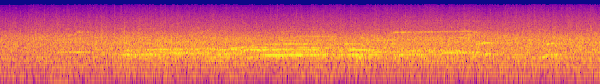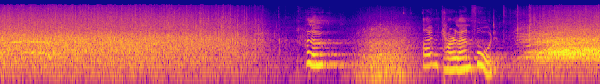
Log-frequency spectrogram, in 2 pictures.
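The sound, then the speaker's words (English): Audience applause rings out for an early television companion, a dense, steady wash of clapping that holds for about seventeen seconds, then stops as a single voice begins speaking. “Now, applause for another early companion.”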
